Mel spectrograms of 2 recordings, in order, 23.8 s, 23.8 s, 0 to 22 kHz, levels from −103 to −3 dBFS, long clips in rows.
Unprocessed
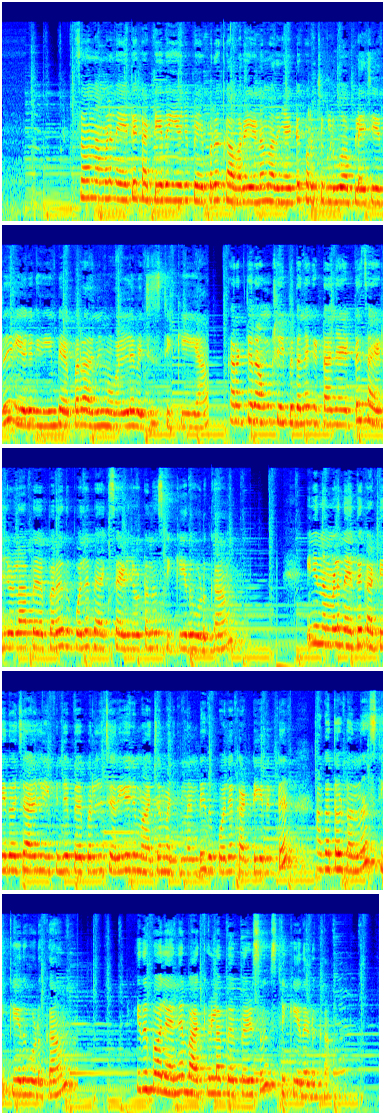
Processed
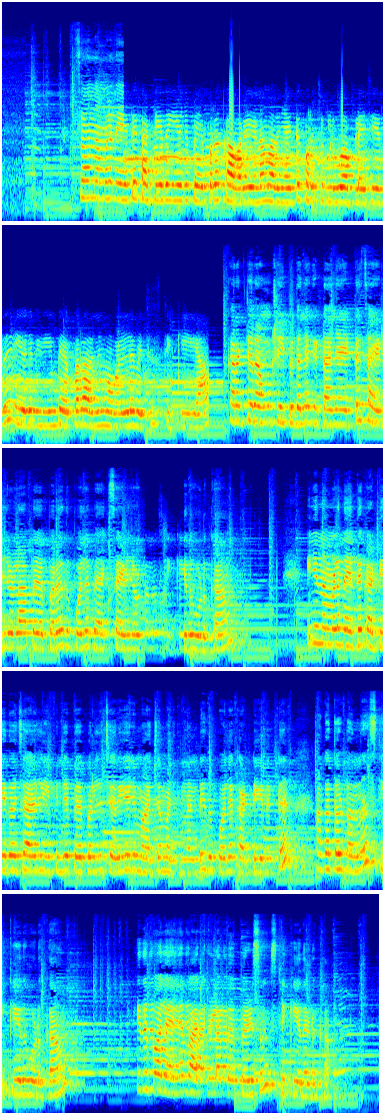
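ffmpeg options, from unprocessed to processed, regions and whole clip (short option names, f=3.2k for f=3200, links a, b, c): -filter_complex "[0:a]asettb=1/sr,asplit=3[a][b][c];[a]atrim=end=1.514[d];[b]atrim=start=1.51:end=7.52,asetpts=PTS-STARTPTS,afade=t=in:d=0.004:c=qsin,afade=t=out:st=6.006:d=0.004:c=qsin,lowpass=f=1.2k:t=q:w=5.9,volume=3dB,asoftclip=hard,volume=-3dB[e];[c]atrim=start=7.516[f];[d][e]acrossfade=d=0.004:c1=hsin:c2=qsin[g];[g][f]acrossfade=d=0.004:c1=qsin:c2=hsin,asettb=1/sr,asplit=3[h][i][j];[h]atrim=end=11.304[k];[i]atrim=start=11.3:end=11.8,asetpts=PTS-STARTPTS,afade=t=in:d=0.004:c=qsin,afade=t=out:st=0.496:d=0.004:c=qsin,agate=range=-33dB:threshold=-29dB:ratio=3:release=100:detection=peak,acompressor=threshold=-29dB:ratio=10:attack=3.2:release=140:knee=1:detection=peak,highpass=f=140:w=0.5412,highpass=f=140:w=1.3066,equalizer=f=290:t=q:w=4:g=-9,equalizer=f=640:t=q:w=4:g=7,equalizer=f=1.4k:t=q:w=4:g=9,equalizer=f=3.5k:t=q:w=4:g=-9,lowpass=f=5.7k:w=0.5412,lowpass=f=5.7k:w=1.3066[l];[j]atrim=start=11.796[m];[k][l]acrossfade=d=0.004:c1=hsin:c2=qsin[n];[n][m]acrossfade=d=0.004:c1=qsin:c2=hsin,asettb=1/sr,asplit=3[o][p][q];[o]atrim=end=19.824[r];[p]atrim=start=19.82:end=21.95,asetpts=PTS-STARTPTS,afade=t=in:d=0.004:c=qsin,afade=t=out:st=2.126:d=0.004:c=qsin,highpass=600,aecho=1:1:83:0.562,atrim=end_sample=93933[s];[q]atrim=start=21.946[t];[r][s]acrossfade=d=0.004:c1=hsin:c2=qsin[u];[u][t]acrossfade=d=0.004:c1=qsin:c2=hsin,highpass=f=1.2k:p=1,aemphasis=mode=reproduction:type=50fm"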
